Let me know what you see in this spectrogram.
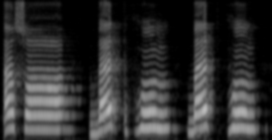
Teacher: صاد کو موٹا کرتے ہوئے الف مدہ کر رہے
